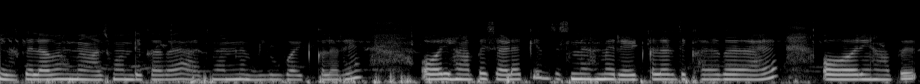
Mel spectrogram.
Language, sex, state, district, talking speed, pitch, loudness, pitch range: Hindi, female, Maharashtra, Solapur, 170 wpm, 230 Hz, -27 LUFS, 220-235 Hz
